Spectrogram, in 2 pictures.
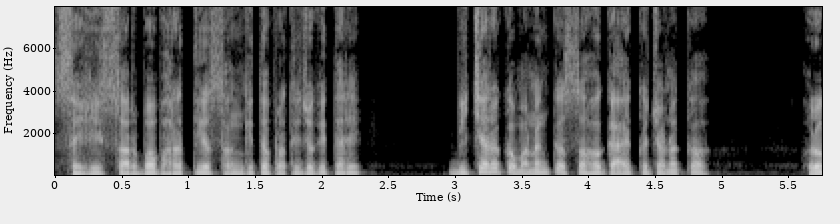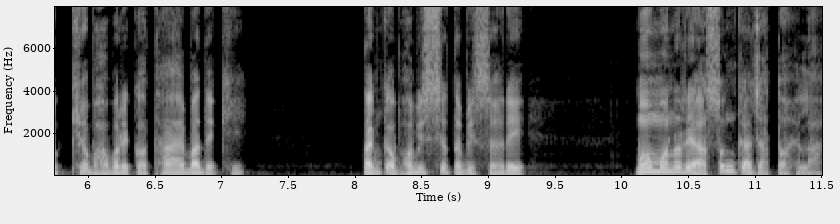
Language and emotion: Odia, fearful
